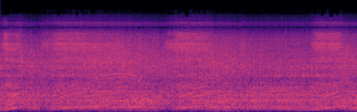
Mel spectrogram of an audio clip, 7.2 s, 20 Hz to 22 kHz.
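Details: 1957 Chevy Bel Air, likely a 283 small-block V8, garage kept since '76, fuel pump working. A rough, surging run with uneven rises and dips in speed, still struggling after flooding. They suspect something stuck in the carburetor and are letting it run the carburetor dry.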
